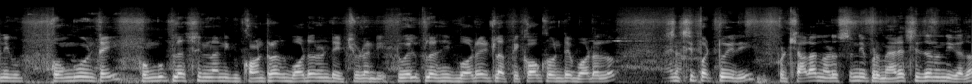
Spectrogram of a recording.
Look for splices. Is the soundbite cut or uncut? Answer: cut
